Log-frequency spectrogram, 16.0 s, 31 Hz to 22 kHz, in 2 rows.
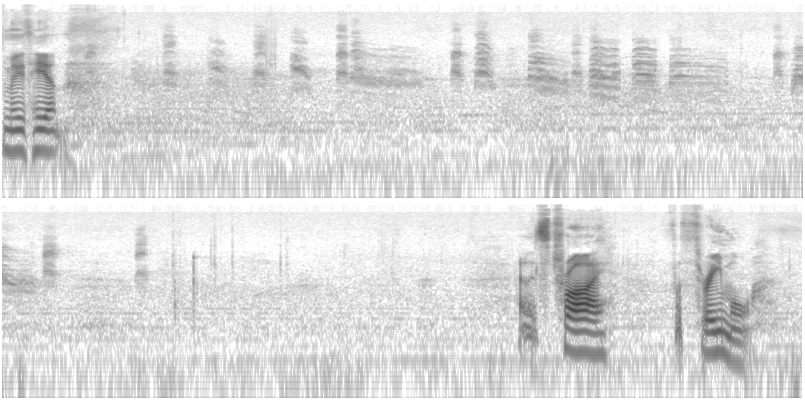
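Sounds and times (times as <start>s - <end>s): faint bird calls: 0.7s - 9.7s.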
